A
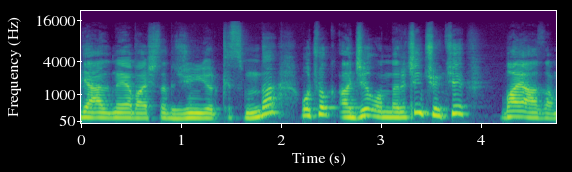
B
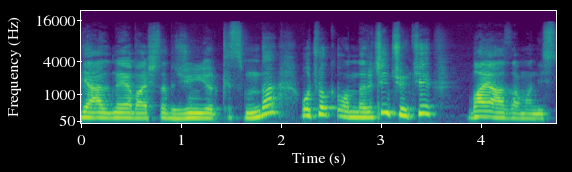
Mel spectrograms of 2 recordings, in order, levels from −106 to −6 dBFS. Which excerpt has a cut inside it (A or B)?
B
